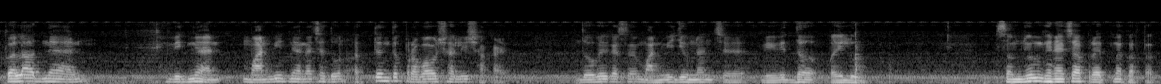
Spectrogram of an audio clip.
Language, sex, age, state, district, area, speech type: Marathi, male, 45-60, Maharashtra, Nagpur, urban, spontaneous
